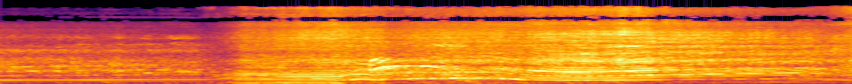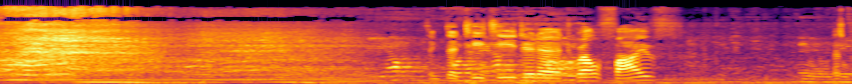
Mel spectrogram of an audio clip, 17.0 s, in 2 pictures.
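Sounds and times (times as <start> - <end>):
car engine accelerating hard: 0.0 - 12.3.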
